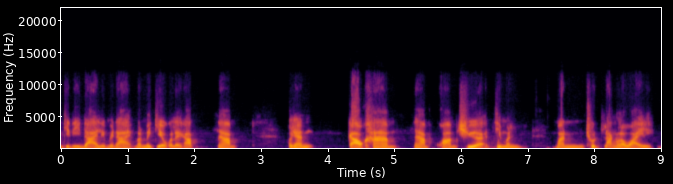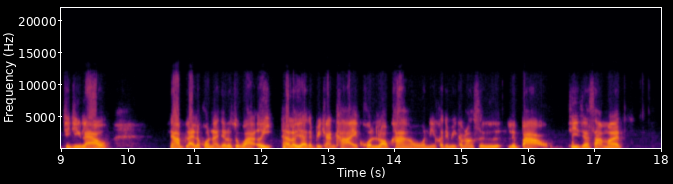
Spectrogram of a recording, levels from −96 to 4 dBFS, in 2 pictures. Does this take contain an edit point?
no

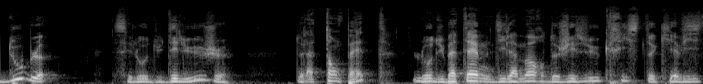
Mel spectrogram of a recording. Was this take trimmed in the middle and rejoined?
yes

